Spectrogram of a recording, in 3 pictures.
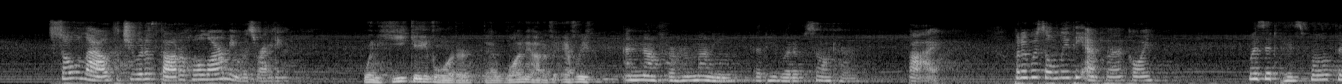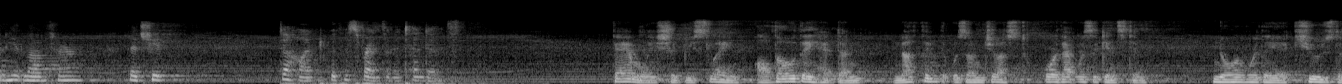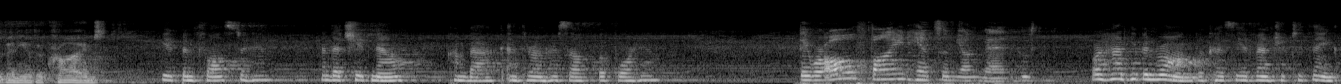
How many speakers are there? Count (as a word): three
